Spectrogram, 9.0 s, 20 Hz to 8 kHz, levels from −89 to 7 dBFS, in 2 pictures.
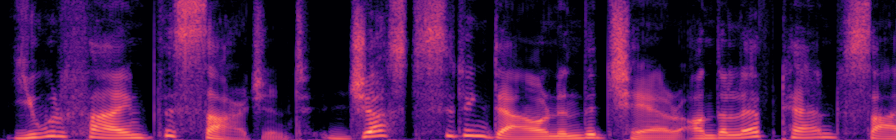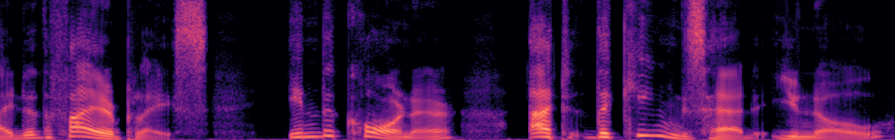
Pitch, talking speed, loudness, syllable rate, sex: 160 Hz, 180 wpm, -23 LUFS, 4.2 syllables/s, male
